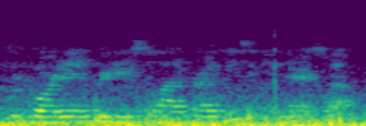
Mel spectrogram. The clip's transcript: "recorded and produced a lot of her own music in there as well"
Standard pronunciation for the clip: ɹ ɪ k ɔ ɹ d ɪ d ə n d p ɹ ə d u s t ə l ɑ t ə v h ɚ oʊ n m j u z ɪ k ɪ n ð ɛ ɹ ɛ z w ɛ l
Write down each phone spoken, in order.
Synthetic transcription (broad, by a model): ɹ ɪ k ɔ ɹ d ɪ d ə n p ɹ ə d u s t ə l ɑ t ə v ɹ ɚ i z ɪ ɪ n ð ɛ ɹ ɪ z w ɛ l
